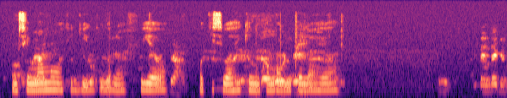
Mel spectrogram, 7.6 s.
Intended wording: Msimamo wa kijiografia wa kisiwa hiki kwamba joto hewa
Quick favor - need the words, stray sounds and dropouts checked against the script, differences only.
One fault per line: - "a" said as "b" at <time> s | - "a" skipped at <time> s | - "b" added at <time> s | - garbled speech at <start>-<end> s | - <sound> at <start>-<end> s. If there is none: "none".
- "ni" added at 3.8 s
- "la" added at 4.5 s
